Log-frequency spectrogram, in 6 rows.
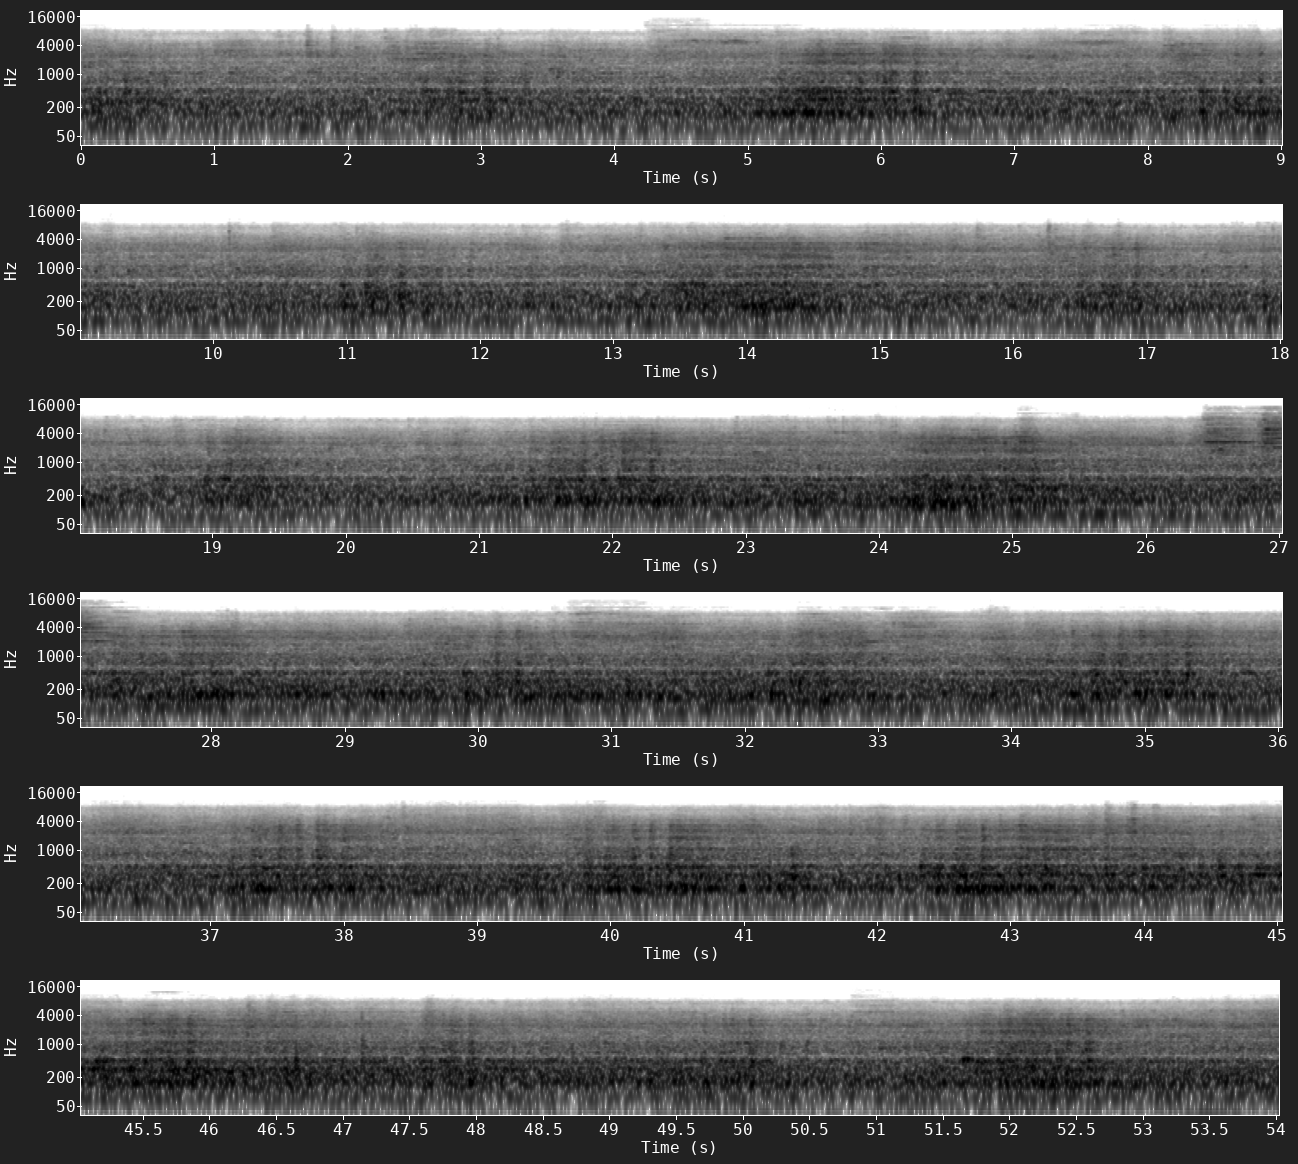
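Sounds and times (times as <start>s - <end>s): freight train wheels clattering: 4.3s - 54.0s.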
